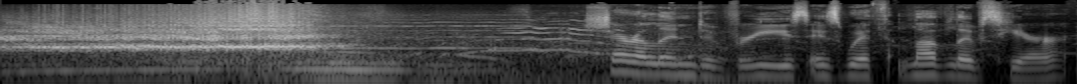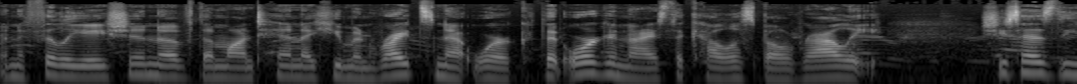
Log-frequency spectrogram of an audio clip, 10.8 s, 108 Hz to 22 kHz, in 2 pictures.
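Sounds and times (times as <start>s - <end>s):
pickup truck tires squealing during a burnout on a street: 0.0s - 3.7s
pickup truck engine roaring: 0.0s - 4.1s
speech: 3.0s - 10.7s.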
